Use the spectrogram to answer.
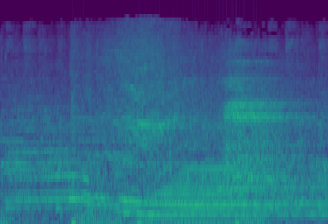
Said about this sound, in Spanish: Ese es el sonido de lo mejor del motociclismo italiano.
